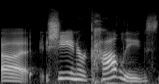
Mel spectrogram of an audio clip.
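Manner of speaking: ordinary talk, nothing marked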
